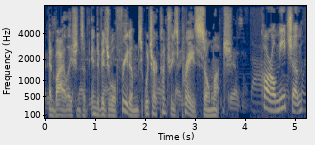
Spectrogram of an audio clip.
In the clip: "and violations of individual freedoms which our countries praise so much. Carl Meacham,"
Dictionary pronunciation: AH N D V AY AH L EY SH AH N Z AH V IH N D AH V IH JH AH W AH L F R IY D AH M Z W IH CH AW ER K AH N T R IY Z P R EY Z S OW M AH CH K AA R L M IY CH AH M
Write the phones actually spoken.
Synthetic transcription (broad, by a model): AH N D V AY AH L EY SH AH N Z AH V IH N D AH V IH JH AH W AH L F R IY D AH M Z W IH CH AW ER K AH N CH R IY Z P R EY Z S OW M AH CH K AA R L M IY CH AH M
